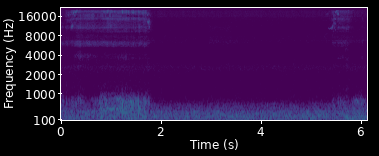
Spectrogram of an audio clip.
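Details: Small dog sleeping and snoring: rough, rattling snore, steady low noise with a louder stretch early on.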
